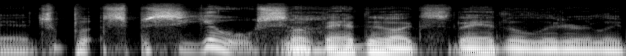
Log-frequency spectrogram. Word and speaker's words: speciosa: Speciosa.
